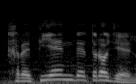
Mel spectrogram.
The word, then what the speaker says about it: Chrétien de Troyes: Os presento, queridos amigos, a un clérigo llamado Chrétien de Troyes. Lo digo como se lee en francés porque mi pronunciación es la que es.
